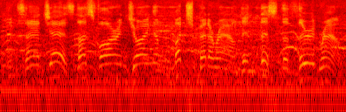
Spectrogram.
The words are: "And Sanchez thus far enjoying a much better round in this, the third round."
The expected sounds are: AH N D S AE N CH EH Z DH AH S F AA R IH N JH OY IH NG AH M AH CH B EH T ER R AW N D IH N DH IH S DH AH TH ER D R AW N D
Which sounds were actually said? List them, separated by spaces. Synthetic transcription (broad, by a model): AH N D S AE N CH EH Z DH AH S F AA R IH N JH OY IH NG AH M AH CH B EH T ER R AW N D IH N DH IH S DH AH TH ER D R AW N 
